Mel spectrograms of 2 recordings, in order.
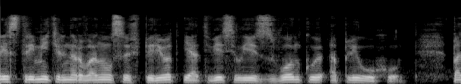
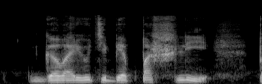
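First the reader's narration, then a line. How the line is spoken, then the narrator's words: Through gritted teeth. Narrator (Russian): процедил он сквозь зубы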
